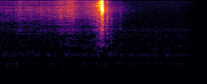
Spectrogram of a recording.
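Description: Adhesive test tape peeled off a cross-cut coated metal test piece in one quick, steady pull: a ripping hiss that builds for about a second and ends in a sharp snap as the tape comes free. This is the tape-pull stage of a cross-cut paint adhesion test. A low steady hum runs underneath.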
